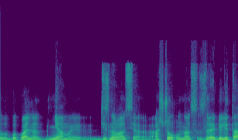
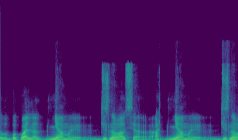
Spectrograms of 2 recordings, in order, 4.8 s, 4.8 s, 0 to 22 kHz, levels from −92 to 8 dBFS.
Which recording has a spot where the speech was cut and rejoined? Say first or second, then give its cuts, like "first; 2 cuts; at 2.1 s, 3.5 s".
second; 1 cut; at 3.2 s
